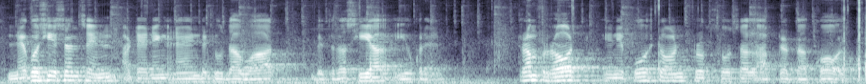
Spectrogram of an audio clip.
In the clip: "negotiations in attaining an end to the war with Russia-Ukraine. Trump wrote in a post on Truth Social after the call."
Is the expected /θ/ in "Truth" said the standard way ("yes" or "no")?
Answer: no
